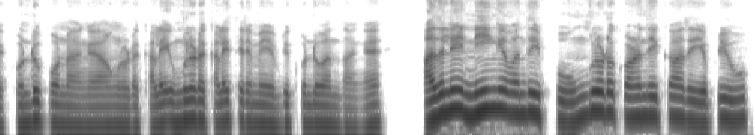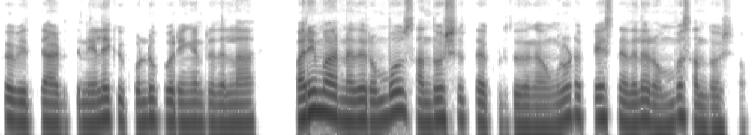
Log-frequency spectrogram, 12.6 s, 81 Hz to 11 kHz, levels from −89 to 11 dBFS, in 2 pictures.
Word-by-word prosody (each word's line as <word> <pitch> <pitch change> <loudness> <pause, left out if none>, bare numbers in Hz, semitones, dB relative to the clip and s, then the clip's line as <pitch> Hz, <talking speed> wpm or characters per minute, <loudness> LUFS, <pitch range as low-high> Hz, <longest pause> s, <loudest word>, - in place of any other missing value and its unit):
கொண்டு 125 +3 +1
போனாங்க. 115 -2 -3
அவங்களோட 115 0 -3
கலை 120 +3 0
உங்களோட 145 +2 +3
கலைத்திறமையை 130 -2 -2
எப்டி 125 +2 -5
கொண்டு 120 0 -2
வந்தாங்க. 110 -1 -7 0.5
அதிலயே 195 +7 +7
நீங்க 215 +2 +7
வந்து 185 +1 +3
இப்போ 160 -4 -7
உங்களோட 190 +4 +4
குழந்தைக்கும் 165 0 +1
அத 145 - 0
எப்டி 155 +4 -2
ஊக்குவித்து 140 -3 -3
அடுத்த 130 +1 -7
நிலைக்கு 145 +2 -1
கொண்டு 140 +2 -1
போகிறீங்கன்றதெல்லாம், 130 -1 -3 0.4
பரிமாறுனது 170 -6 +4
ரொம்பவும் 180 +6 0
சந்தோஷத்த 145 -1 -2
குடுத்ததுங்க. 115 -1 -5
உங்களோட 155 +8 -3
பேசுனதுல 140 -4 -1
ரொம்ப 130 +8 -2
சந்தோஷம். 110 -2 -7
135 Hz, 145 wpm, -23 LUFS, 125-155 Hz, 0.5 s, அதிலயே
